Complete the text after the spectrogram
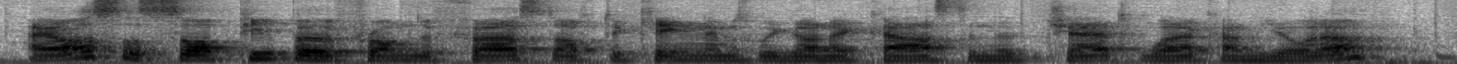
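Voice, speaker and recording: A man's voice is heard with music in the background. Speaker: gaming streamer. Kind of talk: casual live stream chat. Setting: live stream. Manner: loud.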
